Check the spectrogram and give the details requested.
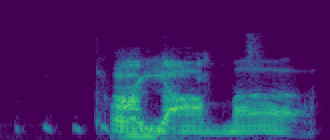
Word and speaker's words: Toriyama: You said it wrong again. God damn it. Don't disrespect the good goddamn name of Akira Toriyama, sir. Toriyama. See? Say it with me, Shane.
